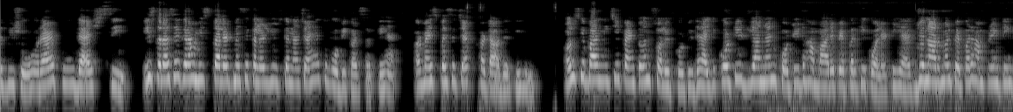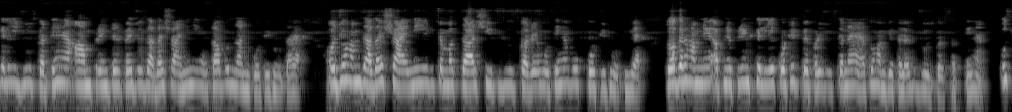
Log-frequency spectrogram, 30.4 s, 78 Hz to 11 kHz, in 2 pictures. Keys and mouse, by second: 6.0 click, 6.9 click.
